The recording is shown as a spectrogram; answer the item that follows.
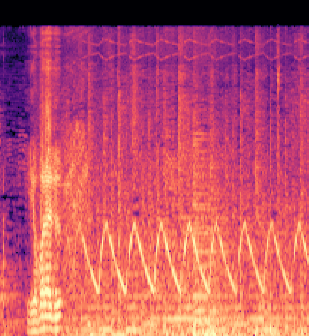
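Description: A TV news channel's 'breaking news' sting: a siren-like tone that sweeps up sharply and slides back down about three times a second, over a steady low music bed, starting about a second in after a brief word of speech.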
